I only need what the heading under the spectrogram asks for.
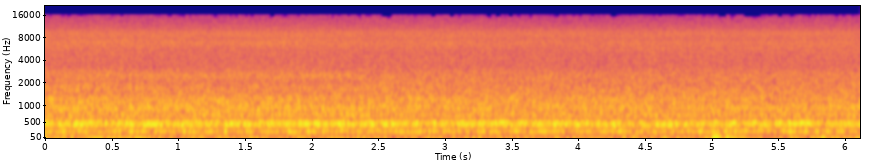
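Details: Massive wild honeybee swarm, flying, during a capture with Melissa (lemon balm): a constant humming drone of a great many bees, its pitch steady, with a light airy hiss behind it.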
